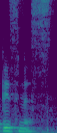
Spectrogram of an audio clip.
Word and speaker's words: business: The I is not usually silent. It's usually pronounced, except in the word business.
